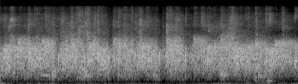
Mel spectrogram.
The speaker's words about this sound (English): And what podcast would be complete without some applause for our first-year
